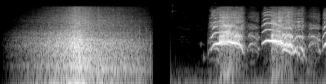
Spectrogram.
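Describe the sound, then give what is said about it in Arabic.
A woman screams outside in a horror-story scene: two sharp, high, wavering cries ring out after a long swell of hissing noise that rises and then falls away into a brief silence. “كنت في الحمام عندما سمعت الصرخة الأنثوية بالخارج. لم تكن صرخة سلمة، لكني على الأقل أعرف أنها صرخة أنثى”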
